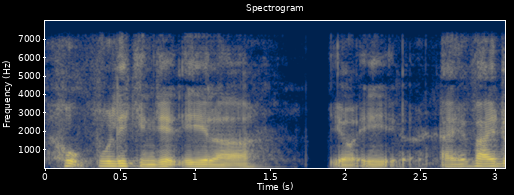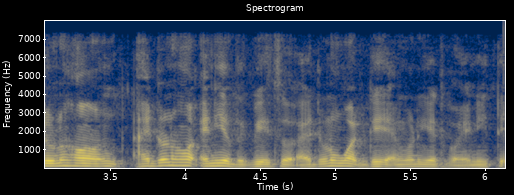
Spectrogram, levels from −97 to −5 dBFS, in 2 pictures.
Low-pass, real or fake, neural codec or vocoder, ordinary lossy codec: 7.2 kHz; fake; codec, 16 kHz, 4.8 kbps, FACodec; none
